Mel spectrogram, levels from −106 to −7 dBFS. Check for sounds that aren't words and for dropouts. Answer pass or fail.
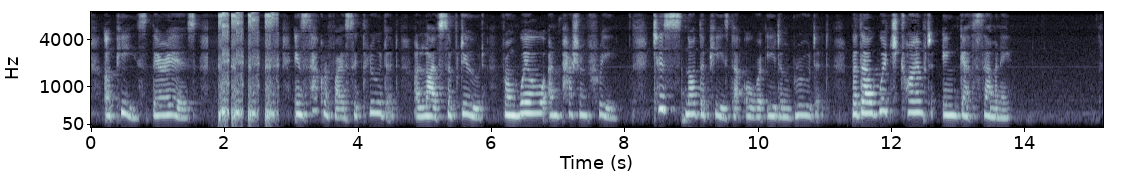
fail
